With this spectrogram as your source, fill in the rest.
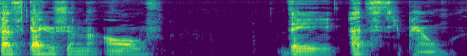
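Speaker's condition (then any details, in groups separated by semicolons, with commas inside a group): Cerebral palsy; wheelchair user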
